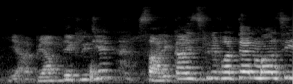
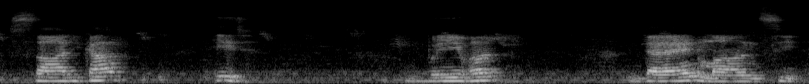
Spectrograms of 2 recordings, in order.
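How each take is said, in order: First: Said in the usual way. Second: Slow, with long pauses between words; word-by-word board dictation; dictating slowly. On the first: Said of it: "teacher repeats the example at normal pace". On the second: Shown as a demonstration. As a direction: give the class time to write each word. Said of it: "teacher dictates example with pauses".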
